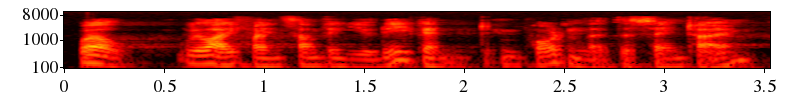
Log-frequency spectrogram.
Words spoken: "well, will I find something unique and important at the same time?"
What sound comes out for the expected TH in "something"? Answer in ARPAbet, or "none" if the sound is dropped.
TH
